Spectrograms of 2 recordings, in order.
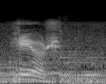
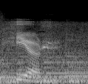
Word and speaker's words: here: It's not here. Here. Come here. It rhymes with ear.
